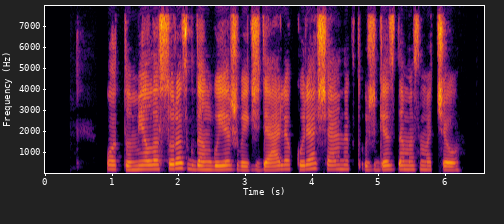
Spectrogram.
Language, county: Lithuanian, Kaunas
